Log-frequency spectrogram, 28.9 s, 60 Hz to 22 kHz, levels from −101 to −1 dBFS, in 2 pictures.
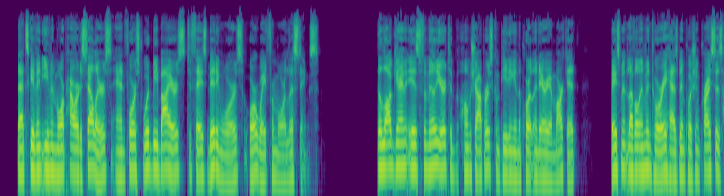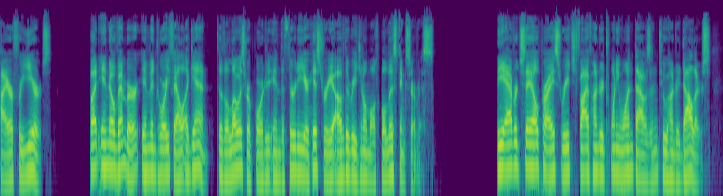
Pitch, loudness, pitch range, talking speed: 125 Hz, -20 LUFS, 115-140 Hz, 145 wpm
